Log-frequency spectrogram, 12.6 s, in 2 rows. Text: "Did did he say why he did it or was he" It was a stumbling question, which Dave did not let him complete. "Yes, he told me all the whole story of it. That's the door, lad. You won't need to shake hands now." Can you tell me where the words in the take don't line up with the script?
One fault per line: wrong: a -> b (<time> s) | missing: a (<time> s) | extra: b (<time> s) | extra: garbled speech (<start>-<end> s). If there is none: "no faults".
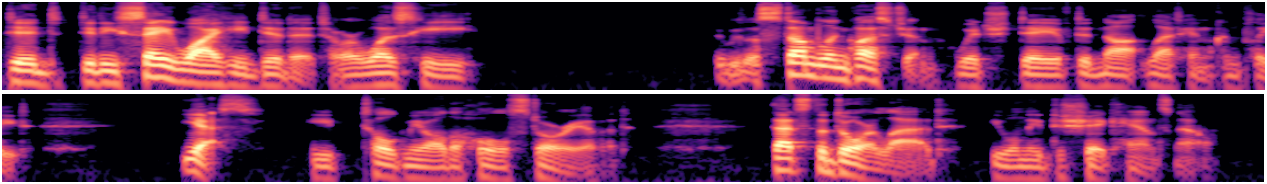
wrong: won't -> will (11.3 s)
